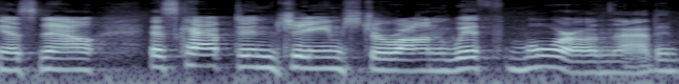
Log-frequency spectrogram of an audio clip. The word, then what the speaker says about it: Jiron: safety and joining us now as Captain James Doron with more on that and did I say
